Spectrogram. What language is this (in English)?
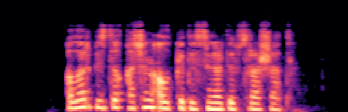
Kyrgyz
